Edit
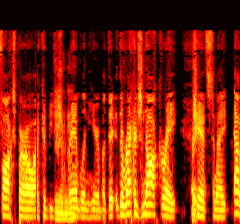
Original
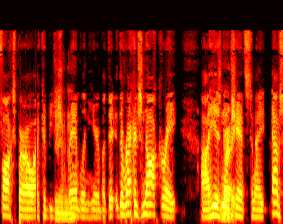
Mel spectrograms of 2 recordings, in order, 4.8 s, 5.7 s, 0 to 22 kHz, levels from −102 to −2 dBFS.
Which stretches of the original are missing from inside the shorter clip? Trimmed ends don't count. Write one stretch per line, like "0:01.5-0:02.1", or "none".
0:03.8-0:04.6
